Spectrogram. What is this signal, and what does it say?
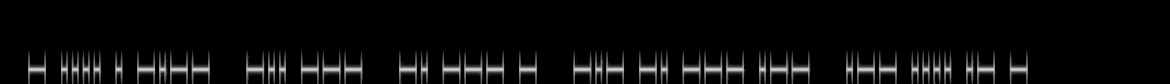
Morse code, heard as a keyed tone, about 22 wpm, 700 Hz. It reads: THEY DO NOT KNOW WHAT
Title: Sets of 5 Words Encore 22wpm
